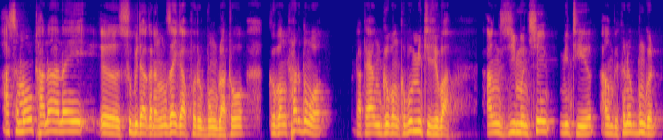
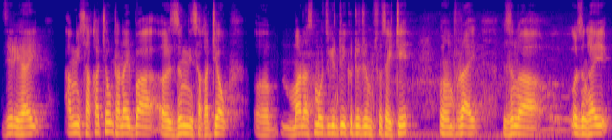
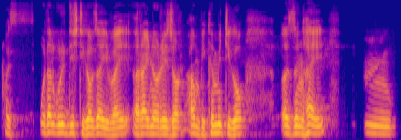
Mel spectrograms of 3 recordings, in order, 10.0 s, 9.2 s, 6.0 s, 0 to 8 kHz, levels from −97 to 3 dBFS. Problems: constant background noise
